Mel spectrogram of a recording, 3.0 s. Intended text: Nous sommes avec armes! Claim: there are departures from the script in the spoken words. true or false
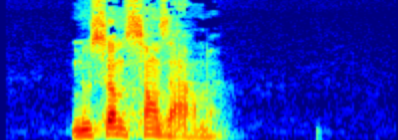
true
